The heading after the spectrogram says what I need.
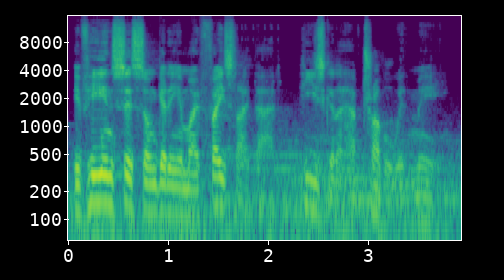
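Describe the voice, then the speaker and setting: A man's voice: fairly low pitch, sing-song, fairly quick, music in the background. An actor playing a confident, menacing Sith warrior in a video game, curt and dry in his delivery. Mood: defiant. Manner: terse, dry.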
